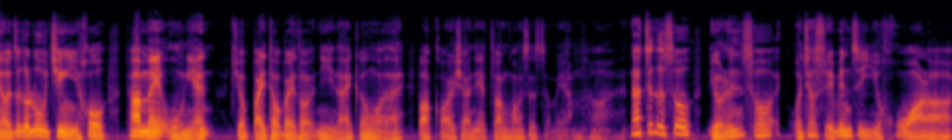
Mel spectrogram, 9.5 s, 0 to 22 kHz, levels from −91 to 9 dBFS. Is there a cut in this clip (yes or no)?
yes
